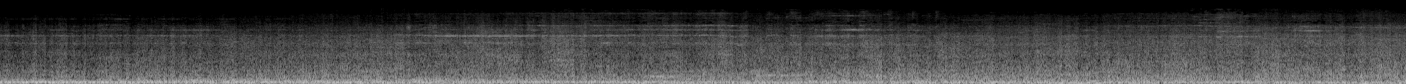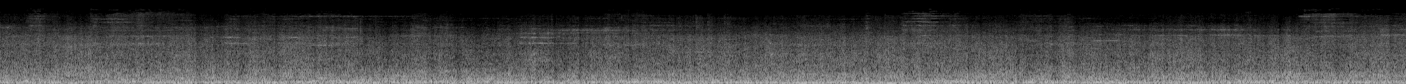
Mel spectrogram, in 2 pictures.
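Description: Autorack freight cars rolling past: a steady rumble of steel wheels on rail, with faint high-pitched wheel squeal coming and going.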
